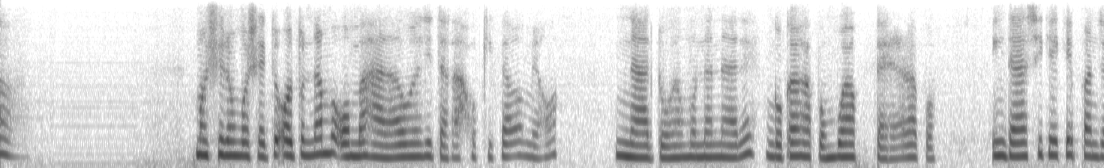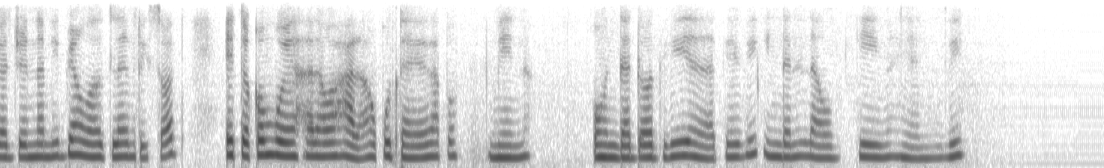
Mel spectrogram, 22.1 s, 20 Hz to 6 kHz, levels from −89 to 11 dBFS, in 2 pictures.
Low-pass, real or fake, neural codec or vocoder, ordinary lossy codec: 5.4 kHz; fake; codec, 16 kHz, about 1 kbps, DyCAST, with the encoder's durations; Opus, 16 kbps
